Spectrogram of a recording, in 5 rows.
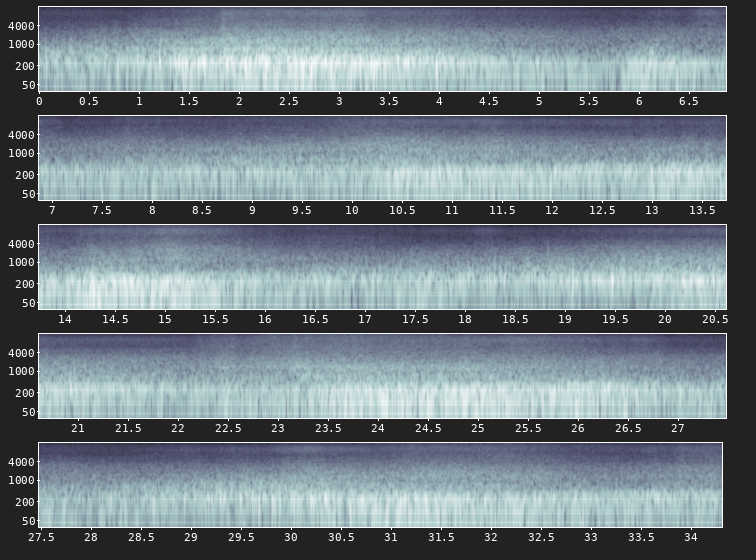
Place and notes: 南田村, Daren Township - sound of the waves
In the circular stone shore, The weather is very hot
Zoom H2n MS +XY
